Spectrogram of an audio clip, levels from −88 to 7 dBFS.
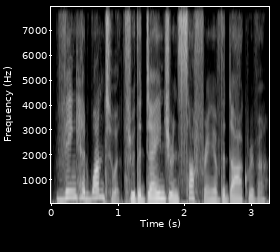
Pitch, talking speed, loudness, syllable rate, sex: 210 Hz, 255 wpm, -16 LUFS, 5.8 syllables/s, female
